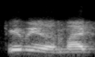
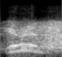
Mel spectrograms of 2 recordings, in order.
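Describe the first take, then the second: First: Said in the usual way. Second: High, exasperated outburst; sudden yell. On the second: Real, not acted. Host demanding the mic, sudden yelling. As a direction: burst out with the demand, pitched way up.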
